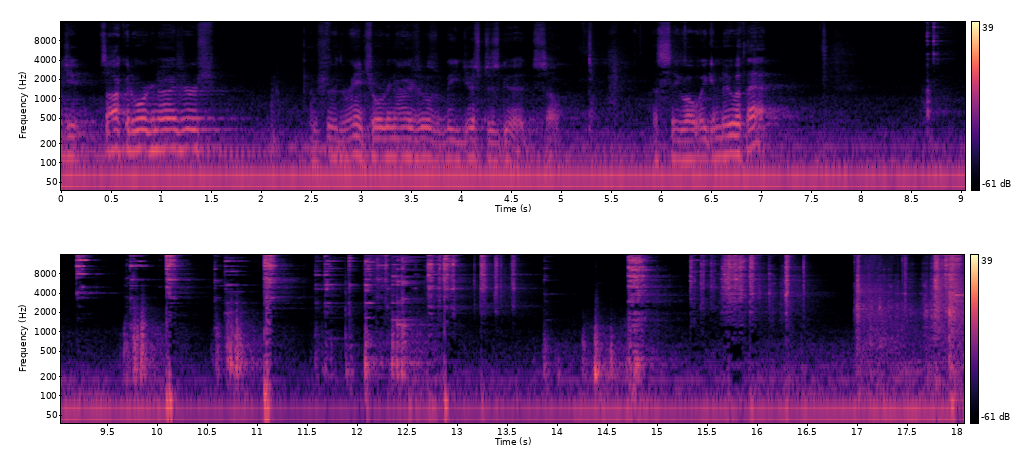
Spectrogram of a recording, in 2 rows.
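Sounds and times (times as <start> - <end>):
steel wrenches clinking: 8.7 - 14.1, 14.7 - 18.0.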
